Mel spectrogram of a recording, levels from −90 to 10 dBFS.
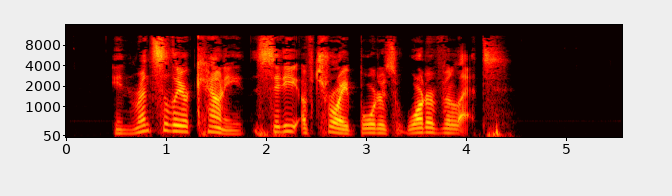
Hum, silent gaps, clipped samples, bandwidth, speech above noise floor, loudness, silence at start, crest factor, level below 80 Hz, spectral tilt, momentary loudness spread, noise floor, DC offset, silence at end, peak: none; none; under 0.1%; 11.5 kHz; 59 dB; -22 LUFS; 0.5 s; 22 dB; -56 dBFS; -2 dB/octave; 12 LU; -82 dBFS; under 0.1%; 1.2 s; -4 dBFS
